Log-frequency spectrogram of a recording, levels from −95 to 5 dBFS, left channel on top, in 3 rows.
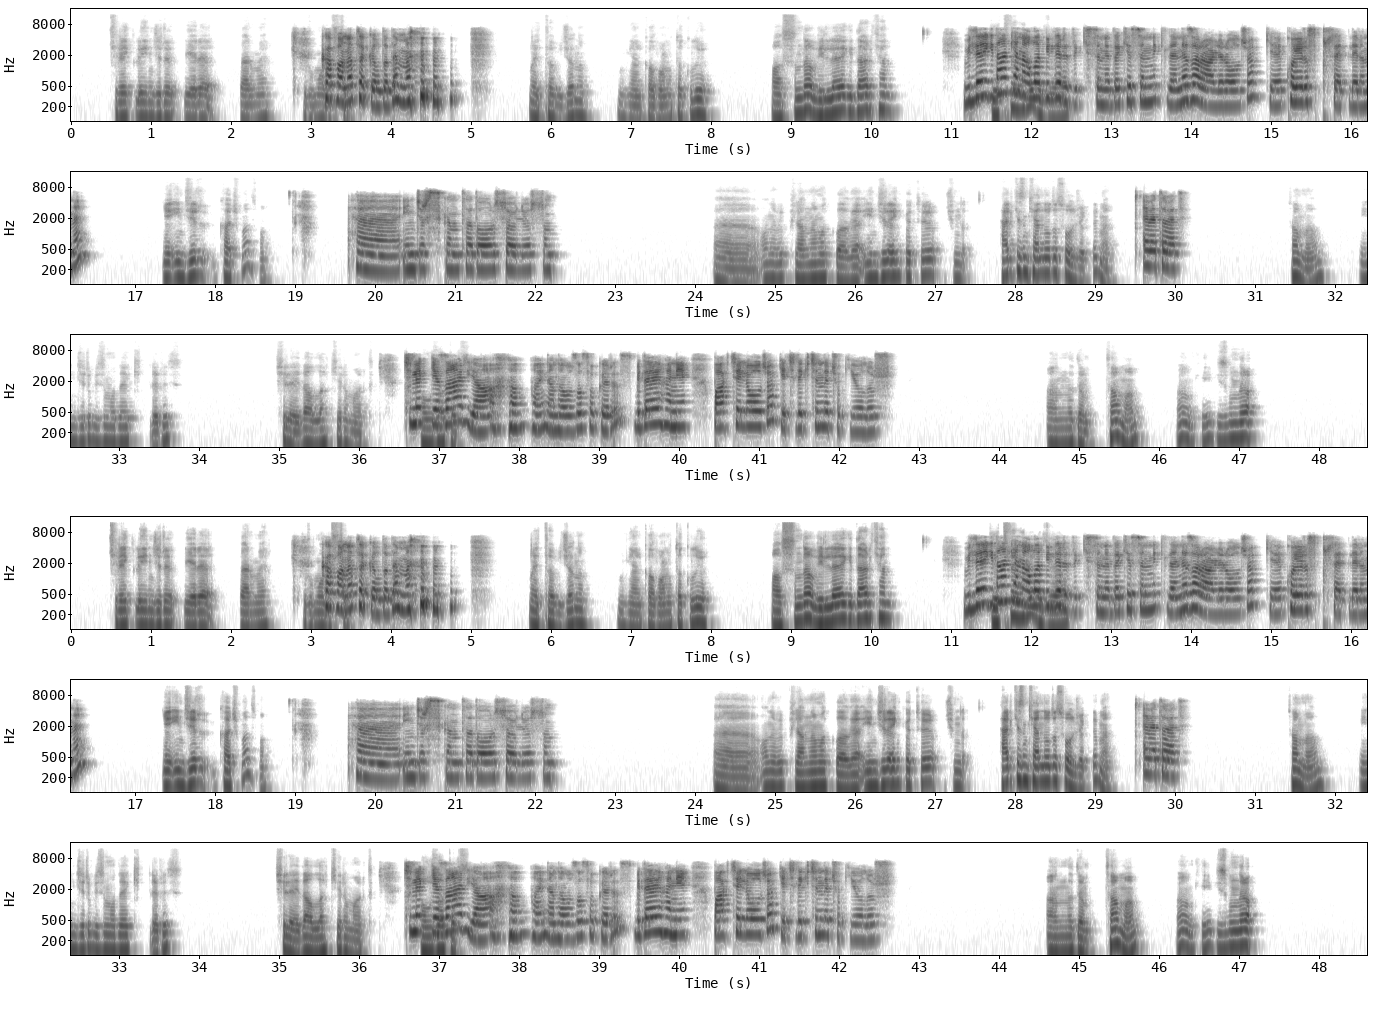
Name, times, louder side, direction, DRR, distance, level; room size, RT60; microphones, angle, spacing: voice 1, 0.5-1.8 2.1-2.5 2.9-3.3 5.7-6.5 6.8-7.9 8.8-10.3 11.5-12.5 17.4-18.6 24.2-27.4 27.8-29.2 31.5-31.9 32.3-33.1 33.4-33.7 35.0-36.0 36.8-37.2 44.6-45.7 46.2-47.1, right 4 dB, 85° right, 0.7 m, -31 dB
voice 2, 2.8-4.6 5.0-5.2 10.9-16.4 19.0-19.2 19.7-22.2 29.6-30.1 36.3-42.6, left 1 dB, 5° left, 1.3 m, -26 dB
9.3 x 4.1 x 2.9 m
head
